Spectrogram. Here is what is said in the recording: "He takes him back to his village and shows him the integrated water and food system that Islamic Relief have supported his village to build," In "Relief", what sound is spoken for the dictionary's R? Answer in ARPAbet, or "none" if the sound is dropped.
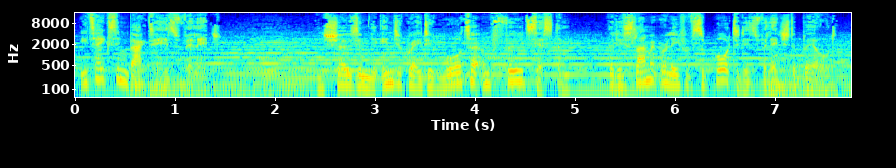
R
